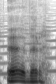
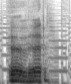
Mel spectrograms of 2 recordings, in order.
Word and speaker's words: över: One is an A with dots over and one is an O with dots over. Obviously, but when you need to pronounce it, not like when, it's just, you need to make a difference when you pronounce them. And yes, as in även or över.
